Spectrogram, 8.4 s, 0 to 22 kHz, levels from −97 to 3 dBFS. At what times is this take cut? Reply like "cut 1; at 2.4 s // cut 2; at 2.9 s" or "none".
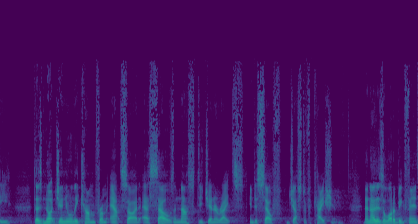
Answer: cut 1; at 4.9 s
